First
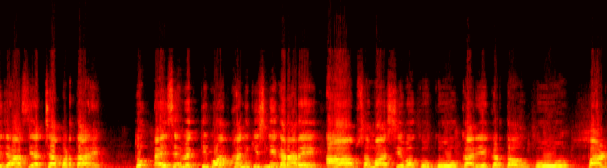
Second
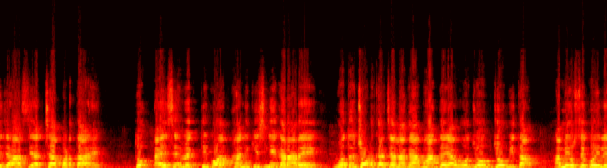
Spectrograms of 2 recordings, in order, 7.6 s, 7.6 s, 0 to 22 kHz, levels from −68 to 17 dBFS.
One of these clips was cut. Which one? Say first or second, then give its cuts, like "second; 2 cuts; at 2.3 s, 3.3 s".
first; 1 cut; at 4.0 s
